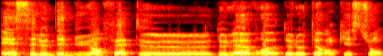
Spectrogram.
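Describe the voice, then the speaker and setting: Ordinary pitch variation marks this man's speech. The recording is very clean, with a silent background. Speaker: middle school teacher. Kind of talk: recorded lesson. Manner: hesitant with many fillers.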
